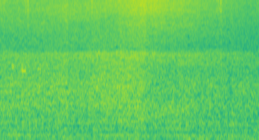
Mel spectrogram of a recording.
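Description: A truck engine rumbles as it drives past close by.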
